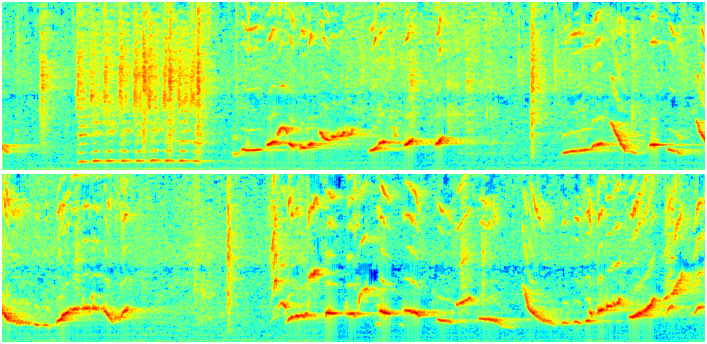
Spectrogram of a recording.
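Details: Mature male Aceh white-rumped shama from Tangse singing a varied run of rich slurred whistles, rising and falling, broken by a harsh buzzy rattle near the start and sharp clicks between phrases, in short bursts with brief pauses.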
